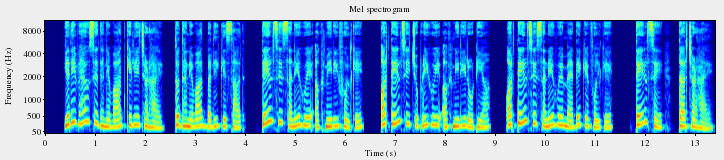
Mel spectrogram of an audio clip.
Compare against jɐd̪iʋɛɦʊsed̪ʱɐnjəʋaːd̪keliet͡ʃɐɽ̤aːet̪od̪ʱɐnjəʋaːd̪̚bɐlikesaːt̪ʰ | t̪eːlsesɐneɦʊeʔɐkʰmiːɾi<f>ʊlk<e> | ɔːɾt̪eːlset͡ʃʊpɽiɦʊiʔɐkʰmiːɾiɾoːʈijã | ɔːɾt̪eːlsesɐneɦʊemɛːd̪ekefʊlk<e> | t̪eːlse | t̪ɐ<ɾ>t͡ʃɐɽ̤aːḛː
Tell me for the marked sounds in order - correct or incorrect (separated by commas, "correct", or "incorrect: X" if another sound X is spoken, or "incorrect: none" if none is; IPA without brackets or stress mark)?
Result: correct, correct, correct, correct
